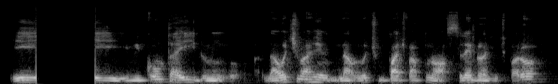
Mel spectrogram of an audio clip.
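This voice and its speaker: Pitch varies in an ordinary way across a very fast delivery. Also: man, fairly low pitch for a man. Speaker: live stream host, sales consultant. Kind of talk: casual chat. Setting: live stream.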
